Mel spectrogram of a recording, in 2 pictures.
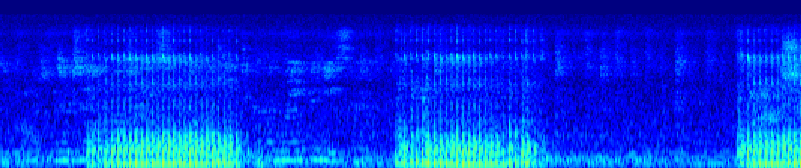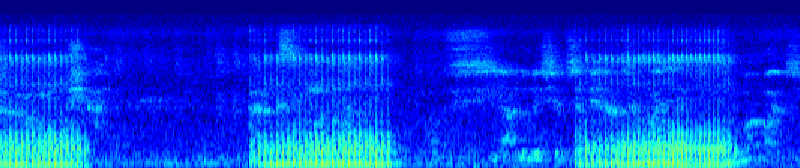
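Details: A French Bulldog snores steadily in its sleep indoors: five rumbling, rattling snores, each about a second and a half long, recurring roughly every two and a half seconds with quiet breaths between.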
